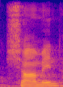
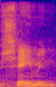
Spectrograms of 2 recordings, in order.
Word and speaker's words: shaman: 그 다음에 무당은 영어로 이것도 발음 두 가지 있어요. shaman 하고 shaman 둘 다 쓰는 것 같아요. So 둘 다 괜찮아요.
